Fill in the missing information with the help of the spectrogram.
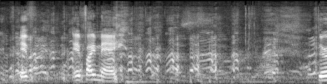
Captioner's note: laughter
